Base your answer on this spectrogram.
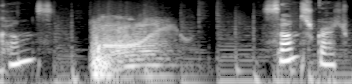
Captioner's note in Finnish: Boing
